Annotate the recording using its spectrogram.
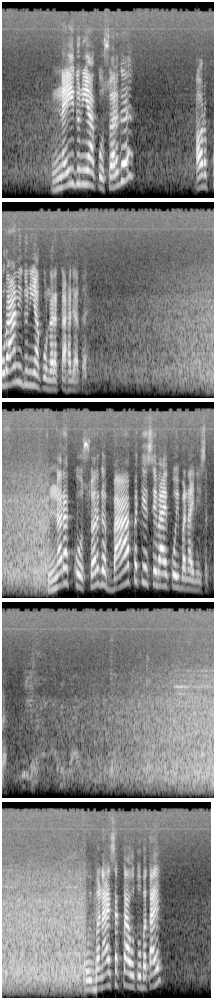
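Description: An elderly man speaks calmly and clearly into a nearby microphone, pausing between phrases.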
